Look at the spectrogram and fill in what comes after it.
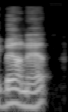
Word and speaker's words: Belknap: So, all right, so John here, we just mentioned about the silent K, Belknap.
